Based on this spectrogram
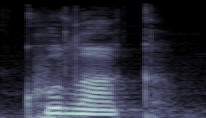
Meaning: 1. fist 2. cog 3. kulak (a prosperous peasant in the Russian Empire or the Soviet Union, who owned land and could hire workers)
- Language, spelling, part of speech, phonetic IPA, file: Ukrainian, кулак, noun, [kʊˈɫak], Uk-кулак.ogg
